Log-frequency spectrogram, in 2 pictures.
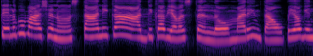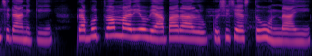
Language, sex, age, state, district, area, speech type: Telugu, female, 18-30, Andhra Pradesh, East Godavari, rural, spontaneous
